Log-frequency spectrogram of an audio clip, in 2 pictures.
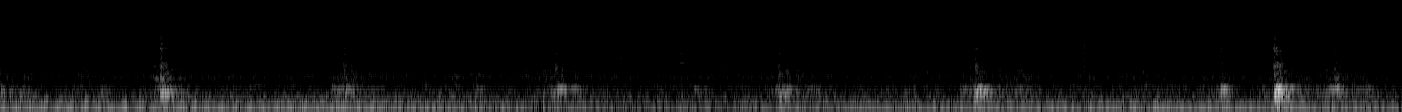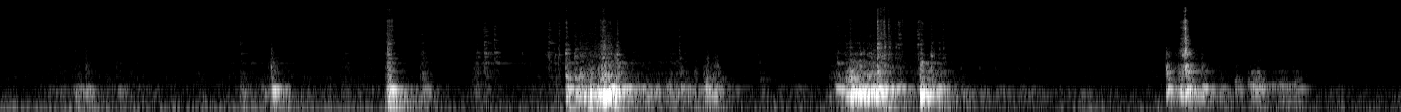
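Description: Metal parts of a tractor's fan drive being worked by hand as the fan blades and their bolts are taken off. Faint clicks come about every two seconds, then, in the last third, several louder metal scrapes and clanks as the fan is shifted.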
